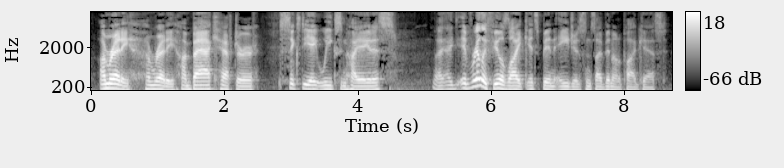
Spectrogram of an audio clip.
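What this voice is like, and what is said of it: Sick, congested voice. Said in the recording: “I've been sick. You can probably hear it in my voice. ... I'm trying to keep back the forces of evil in my nose.”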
